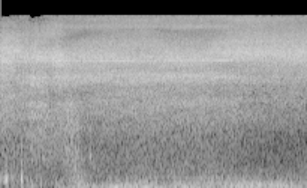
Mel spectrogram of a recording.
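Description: Air hissing steadily out of a car tire's open valve stem with the valve core removed: the tire deflating.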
